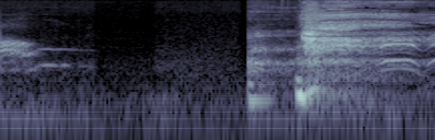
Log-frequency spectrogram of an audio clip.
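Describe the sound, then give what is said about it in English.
A female pet cat meows, a faint short chirp followed by a louder, drawn-out meow with a wavering pitch, heard on its own. “you hear that? Yeah, I have a special guest today. My cat is here, so if you hear any meowing, it's her.”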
